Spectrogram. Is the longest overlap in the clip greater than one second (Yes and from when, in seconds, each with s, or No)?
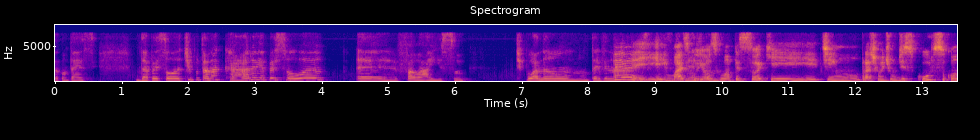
Yes, from 8.4 s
